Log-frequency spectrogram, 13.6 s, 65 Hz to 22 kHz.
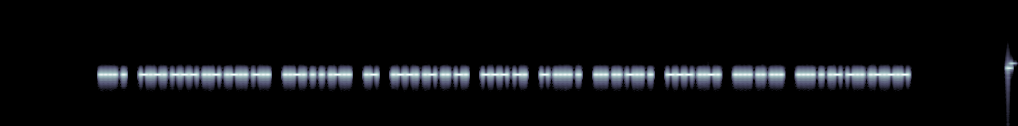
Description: Morse code, heard as a keyed tone, about 40 wpm, 700 Hz. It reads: HE COULD FEEL A PAIN ON THE SIDE OF HIS HEAD.
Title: Sentences from Top 1600 Words 40wpm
